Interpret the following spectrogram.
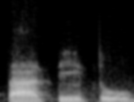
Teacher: keluarnya angin atau udara ketika kita mengucapkan huruf ta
